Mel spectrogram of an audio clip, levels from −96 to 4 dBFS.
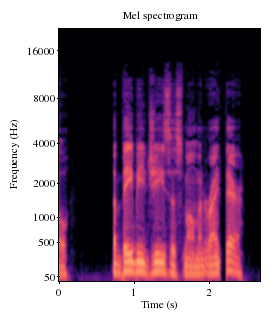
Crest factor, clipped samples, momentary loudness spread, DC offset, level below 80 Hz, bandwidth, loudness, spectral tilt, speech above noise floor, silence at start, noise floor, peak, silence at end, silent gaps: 18 dB; under 0.1%; 7 LU; under 0.1%; -34 dBFS; 11.5 kHz; -21 LUFS; -6 dB/octave; 51 dB; 0 s; -70 dBFS; -4 dBFS; 0.25 s; none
